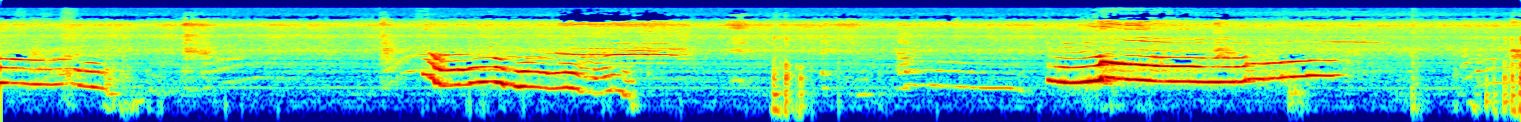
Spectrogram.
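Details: Pet dogs howling at home: a Siberian Husky puppy being taught to howl by a boy, with a collie joining in. Three long wavering howl bouts with rich harmonics, sliding and dipping in pitch, separated by quieter pauses.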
